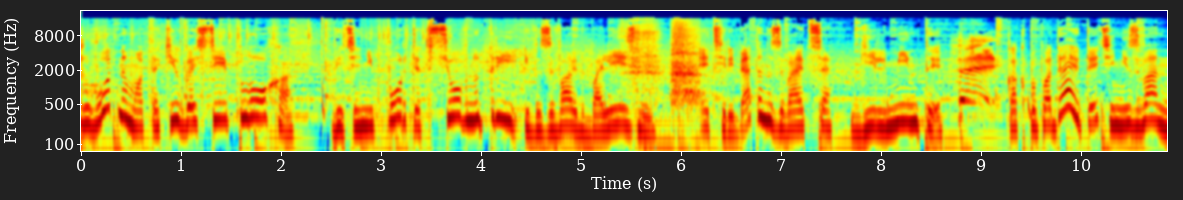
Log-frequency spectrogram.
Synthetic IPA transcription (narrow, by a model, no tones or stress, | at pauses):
ʐɨvo̞t̪nəmʊɐt̪ːɐkʲixɡɐsʲtʲejplˠo̞xə | vʲɪtʲɐnʲipo̞rtʲət̪fsʲovnʊt̪ɾʲiʔivɨzɨvajʊt̪bɐlʲezʲnʲɪɛtʲɪɾʲɪbʲat̪ənəzɨvajʊt̪sə | ɡʲɪlʲmʲint̪ɨkakpəpɐd̪ajʊt̪ɛtʲɪnʲɪzvanːɨ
